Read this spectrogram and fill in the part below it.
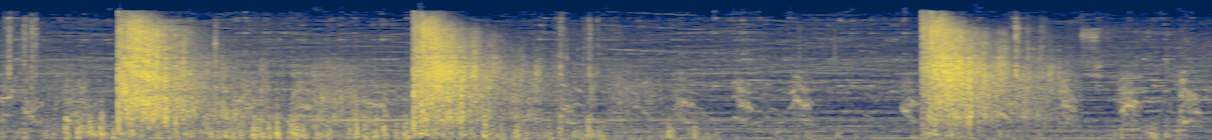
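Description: Rifle shots fired at wild boars in a crop field, three sharp loud cracks spaced a few seconds apart over a background of barking, yipping dogs.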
